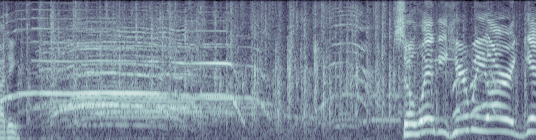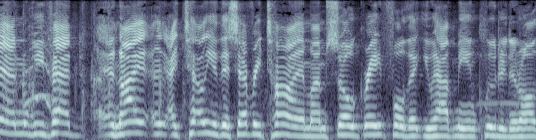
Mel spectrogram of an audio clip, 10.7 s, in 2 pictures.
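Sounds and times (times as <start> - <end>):
speech: 0.0 - 0.3, 4.0 - 10.7
audience applause: 0.0 - 6.8.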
